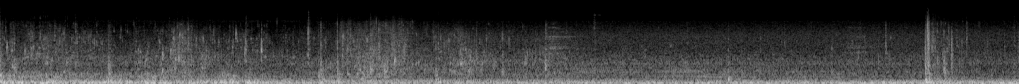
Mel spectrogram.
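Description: Canoe paddle strokes splashing in choppy water, with wind buffeting the microphone as a steady low rumble. A single sharp knock comes near the end.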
